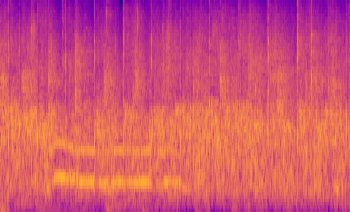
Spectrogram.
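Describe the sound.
Dense, steady audience applause welcoming a speaker at a literary event, sustained at an even, fairly loud level.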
